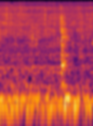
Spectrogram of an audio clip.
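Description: Steady, close sizzle from a pan while something caramelizes for fish escabeche, with one brief metallic clink partway through and no talking.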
